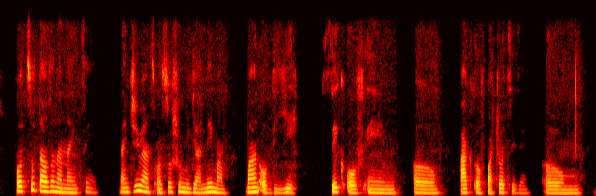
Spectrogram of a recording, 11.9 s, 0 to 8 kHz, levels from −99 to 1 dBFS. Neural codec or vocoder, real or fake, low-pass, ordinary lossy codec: none; real; 7.2 kHz; Opus, 64 kbps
